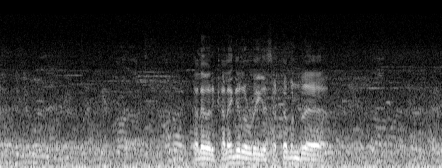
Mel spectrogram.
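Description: A middle-aged man speaks firmly into microphones close by.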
